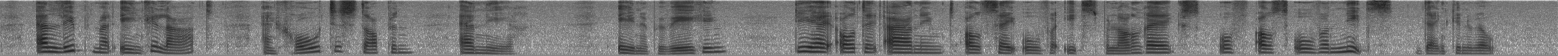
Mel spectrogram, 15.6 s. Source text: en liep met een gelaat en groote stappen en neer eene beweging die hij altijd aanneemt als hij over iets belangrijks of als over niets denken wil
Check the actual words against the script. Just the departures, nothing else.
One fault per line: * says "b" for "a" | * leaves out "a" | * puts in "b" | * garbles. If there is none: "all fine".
all fine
